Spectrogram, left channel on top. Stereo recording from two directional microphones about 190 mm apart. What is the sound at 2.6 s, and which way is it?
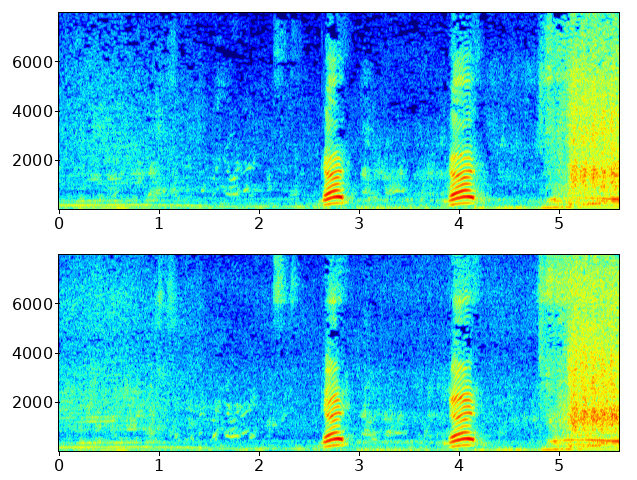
A man's voice, 5° right (ahead or behind).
